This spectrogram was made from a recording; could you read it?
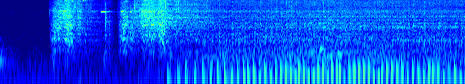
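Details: Engine after cam inspection for power loss, test-started before refitting the body: cranks and catches quickly, then an even, steady putter with no knocks or misses.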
